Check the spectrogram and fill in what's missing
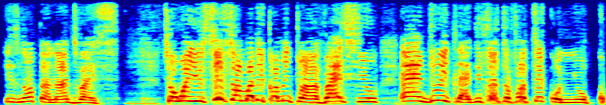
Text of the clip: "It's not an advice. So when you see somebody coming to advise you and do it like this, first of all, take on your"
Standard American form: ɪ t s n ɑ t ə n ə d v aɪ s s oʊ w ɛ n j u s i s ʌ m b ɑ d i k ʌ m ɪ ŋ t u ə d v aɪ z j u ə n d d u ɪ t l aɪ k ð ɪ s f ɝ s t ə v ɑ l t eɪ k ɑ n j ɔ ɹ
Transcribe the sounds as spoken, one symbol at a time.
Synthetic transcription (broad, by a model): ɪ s n ɑ t ə n ə d v aɪ s s oʊ w ɛ n j u s i s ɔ m b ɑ d i k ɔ m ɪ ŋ t u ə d v aɪ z j u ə n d d u ɪ t l aɪ k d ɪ f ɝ s t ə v ɑ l t eɪ k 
